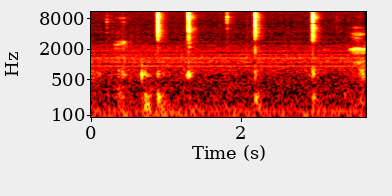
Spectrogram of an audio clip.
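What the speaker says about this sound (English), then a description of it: "and left click" Crisp, faint mouse clicks sound in a quiet room while working in 3D modeling software, about five sharp isolated taps spread a second or so apart.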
